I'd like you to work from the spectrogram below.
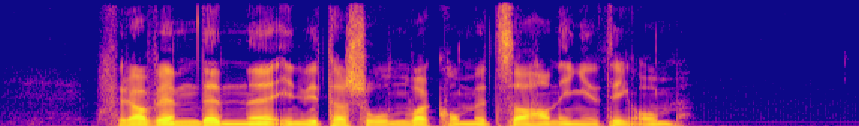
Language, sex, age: Norwegian, male, 57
